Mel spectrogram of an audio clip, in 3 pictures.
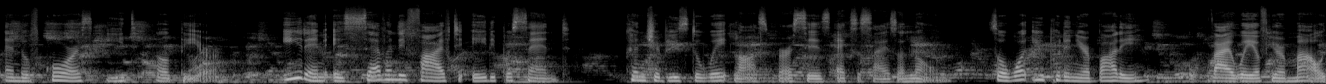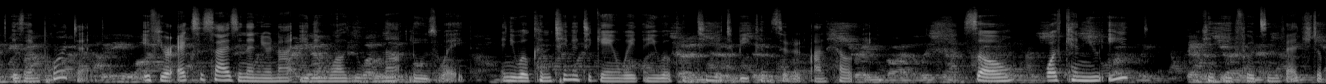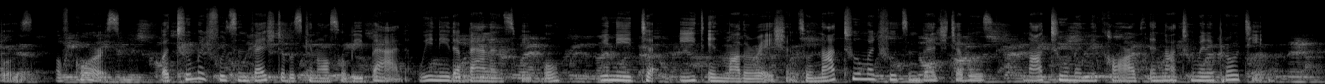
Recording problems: background chatter; loud; throughout; 2 voices, 9 dB below the speech

